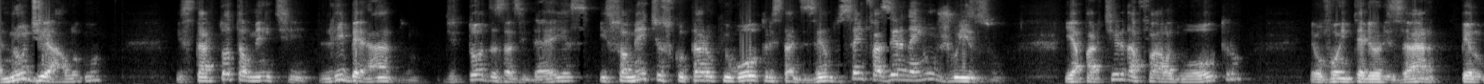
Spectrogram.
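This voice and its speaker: A middle-aged Brazilian man, a teacher, giving a measured, explanatory lecture in a live webinar, often adding tag questions. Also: mid-range voice. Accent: Brazilian Portuguese.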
